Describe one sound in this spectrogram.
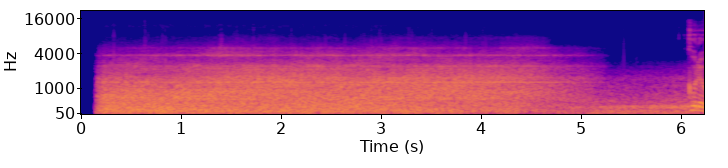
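Jet engines roar loudly nearby and then fade.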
